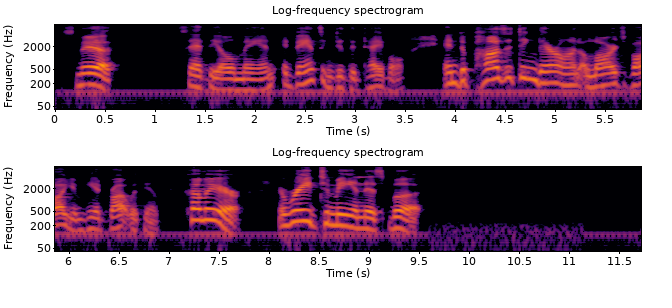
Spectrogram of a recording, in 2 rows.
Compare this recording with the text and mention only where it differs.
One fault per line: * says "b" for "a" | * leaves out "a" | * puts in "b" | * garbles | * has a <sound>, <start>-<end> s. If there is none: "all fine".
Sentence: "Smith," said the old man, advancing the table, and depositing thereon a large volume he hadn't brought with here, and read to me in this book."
* puts in "to"
* says "had" for "hadn't"
* puts in "him come"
